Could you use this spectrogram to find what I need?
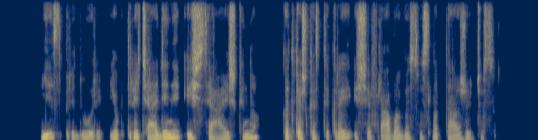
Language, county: Lithuanian, Telšiai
